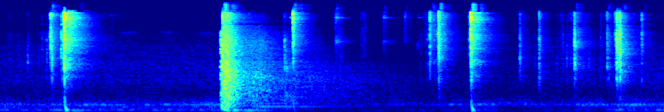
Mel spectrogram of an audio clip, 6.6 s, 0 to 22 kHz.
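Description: A Ruger LCP II pistol firing .22LR Federal Premium Hammer Down ammunition, heard as a few sharp, widely spaced cracks outdoors, mixed with lighter clicks and handling clatter between them.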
